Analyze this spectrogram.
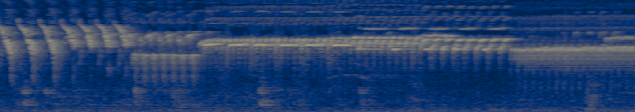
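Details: Canary song from a breeding-season aviary: quick repeated downward notes give way to long sustained whistled rolls and a steady trill, ending on a lower rolling tour.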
